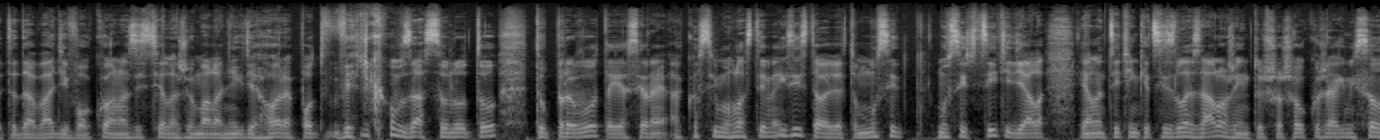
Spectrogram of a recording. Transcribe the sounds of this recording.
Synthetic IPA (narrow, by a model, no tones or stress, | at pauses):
t̪ɛd̪aʋaɟiʋɔkuanaziscilaʒɛɦɔmalaɲɪɛɡɟɛɦɔɾɛpɔd̪ʋɛt͡ʃkʰɔmzasunut̪ut̪upr̩ʋut̪aɡjasiaɾaʔa̰kɔsimɔɦlast̪iːmɛɡzist̪ɔʋaɟʒɛt̪ɔmusiːcmusiːʃt͡siːciɟalɛjalɛnt͡siːcimkɛcsizlɛzalɔʒiːmt̪uːʃɔʃɔʊkuʒɛaɡmisɛ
